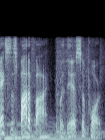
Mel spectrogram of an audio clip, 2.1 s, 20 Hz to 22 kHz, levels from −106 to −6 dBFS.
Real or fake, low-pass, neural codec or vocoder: real; 7.2 kHz; none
